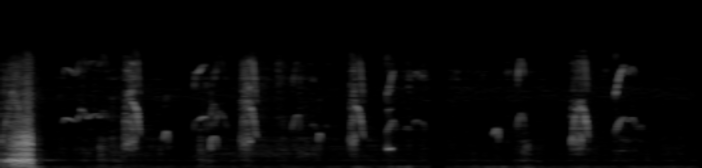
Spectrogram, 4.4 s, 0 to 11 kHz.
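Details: European roller at the nest, recorded 29 June 2024: one loud rasping burst opens, followed by a scatter of short harsh notes and brief arched whistled notes, some doubled, over a faint low hum.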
